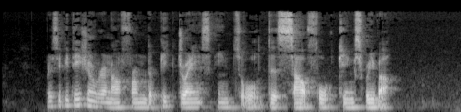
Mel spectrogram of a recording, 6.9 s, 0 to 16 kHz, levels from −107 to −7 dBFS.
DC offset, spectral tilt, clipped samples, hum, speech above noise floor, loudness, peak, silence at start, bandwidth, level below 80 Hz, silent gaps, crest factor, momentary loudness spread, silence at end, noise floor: under 0.1%; -4 dB/octave; under 0.1%; none; 50 dB; -28 LUFS; -8 dBFS; 0.7 s; 11.5 kHz; -62 dBFS; none; 22 dB; 14 LU; 1.05 s; -78 dBFS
